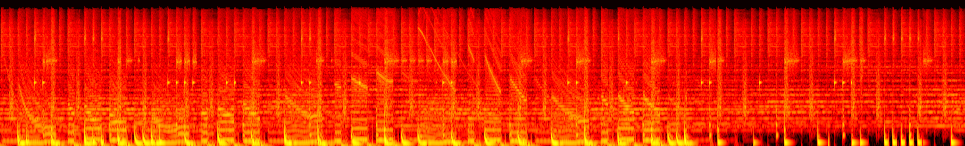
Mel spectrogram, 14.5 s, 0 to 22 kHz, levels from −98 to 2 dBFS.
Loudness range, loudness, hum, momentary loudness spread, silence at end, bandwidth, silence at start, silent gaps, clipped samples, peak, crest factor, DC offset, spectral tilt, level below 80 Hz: 2 LU; -31 LUFS; none; 4 LU; 0 s; 18.5 kHz; 0 s; none; under 0.1%; -12 dBFS; 20 dB; under 0.1%; -3.5 dB/octave; -36 dBFS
